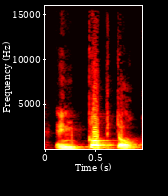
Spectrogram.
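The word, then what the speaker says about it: ἐγκόπτω: Y bueno, la palabra estorbo viene del griego en copto, con K y con A y con acento en la primer O.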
